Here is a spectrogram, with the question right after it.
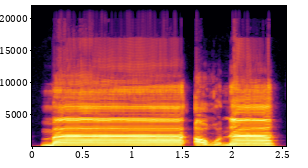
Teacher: اور غین حروف مستعلیہ میں سے ہے اسے پوری یعنی موٹا پڑھیں گے. نون کے اوپر کھڑی حرکات ہے اسے لمبا کر کے پڑھیں گے.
